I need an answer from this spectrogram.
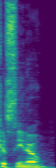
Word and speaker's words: Cassino: I was going to say for a second, I was like, no, yeah, it is pronounced Cassino.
